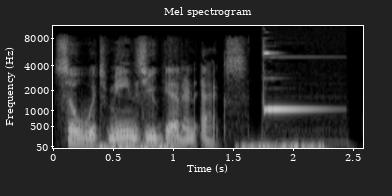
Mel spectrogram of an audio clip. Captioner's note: ding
